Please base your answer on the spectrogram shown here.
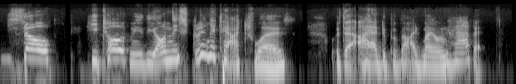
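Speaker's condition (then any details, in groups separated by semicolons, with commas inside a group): Cerebral palsy; since birth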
